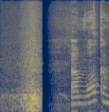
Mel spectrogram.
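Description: A woman speaks briefly close to a microphone.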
